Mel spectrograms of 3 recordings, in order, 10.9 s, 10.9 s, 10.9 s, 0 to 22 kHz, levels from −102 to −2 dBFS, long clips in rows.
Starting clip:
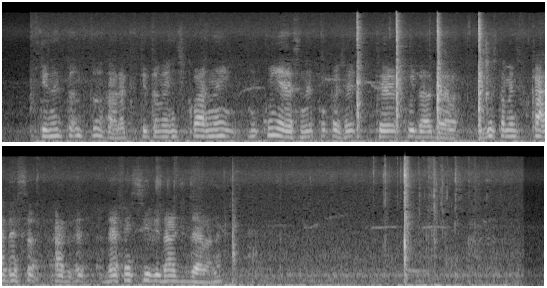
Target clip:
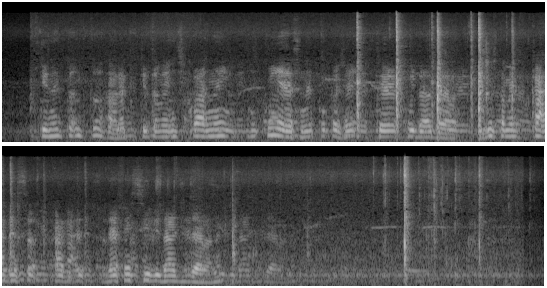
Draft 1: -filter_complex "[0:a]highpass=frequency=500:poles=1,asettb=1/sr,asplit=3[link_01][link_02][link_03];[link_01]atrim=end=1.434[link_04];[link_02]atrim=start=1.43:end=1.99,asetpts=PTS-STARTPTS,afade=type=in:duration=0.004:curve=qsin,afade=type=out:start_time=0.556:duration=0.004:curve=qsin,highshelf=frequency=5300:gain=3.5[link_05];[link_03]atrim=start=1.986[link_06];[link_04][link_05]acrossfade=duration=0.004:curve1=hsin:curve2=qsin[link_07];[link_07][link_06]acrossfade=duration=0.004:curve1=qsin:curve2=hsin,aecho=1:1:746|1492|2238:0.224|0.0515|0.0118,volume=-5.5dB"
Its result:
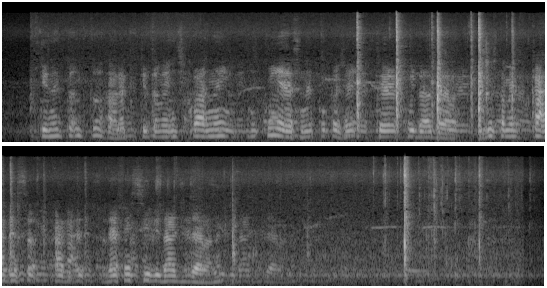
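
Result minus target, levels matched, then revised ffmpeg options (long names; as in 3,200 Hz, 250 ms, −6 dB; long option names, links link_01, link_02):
125 Hz band −7.0 dB
-filter_complex "[0:a]highpass=frequency=140:poles=1,asettb=1/sr,asplit=3[link_01][link_02][link_03];[link_01]atrim=end=1.434[link_04];[link_02]atrim=start=1.43:end=1.99,asetpts=PTS-STARTPTS,afade=type=in:duration=0.004:curve=qsin,afade=type=out:start_time=0.556:duration=0.004:curve=qsin,highshelf=frequency=5300:gain=3.5[link_05];[link_03]atrim=start=1.986[link_06];[link_04][link_05]acrossfade=duration=0.004:curve1=hsin:curve2=qsin[link_07];[link_07][link_06]acrossfade=duration=0.004:curve1=qsin:curve2=hsin,aecho=1:1:746|1492|2238:0.224|0.0515|0.0118,volume=-5.5dB"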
